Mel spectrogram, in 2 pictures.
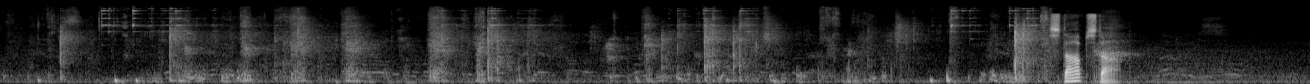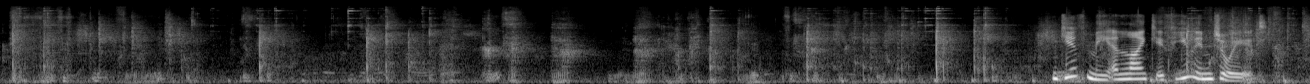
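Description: Two dogs snort and grunt as they play-fight.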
